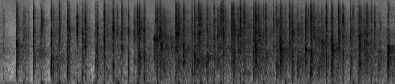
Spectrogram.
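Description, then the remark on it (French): A small group applauds after a person sings a song, with quick, irregular hand claps overlapping into a steady patter that holds for a few seconds at moderate loudness, with no voices. “Bravo, on peut applaudir.”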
